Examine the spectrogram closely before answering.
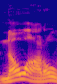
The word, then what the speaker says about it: Nahuatl: So we'll have nahuatl, which is how that is supposed to be pronounced, which is kind of funny.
